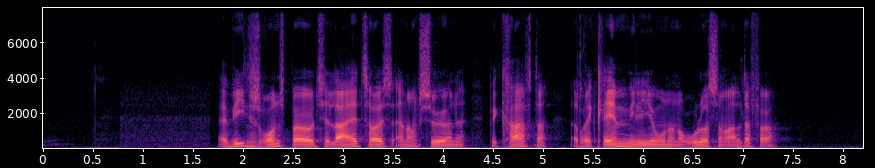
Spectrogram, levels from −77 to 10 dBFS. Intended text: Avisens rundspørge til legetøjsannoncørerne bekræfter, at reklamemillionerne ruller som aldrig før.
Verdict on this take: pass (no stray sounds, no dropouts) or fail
pass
